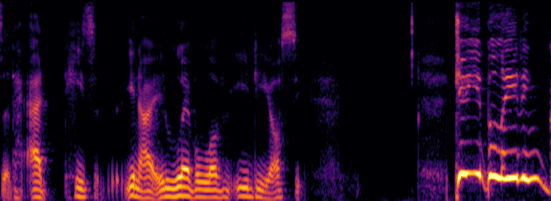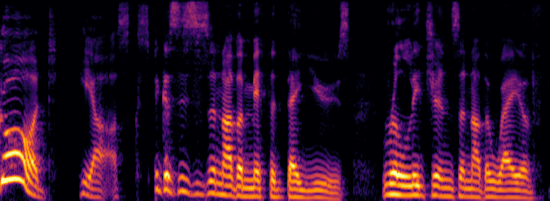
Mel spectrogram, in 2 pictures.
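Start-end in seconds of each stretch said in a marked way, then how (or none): 4.5-6.0 very high, loud put-on voice; mock pious scammer. Scammer asking about God in a very high loud mock voice. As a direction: ham up the earnest question.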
